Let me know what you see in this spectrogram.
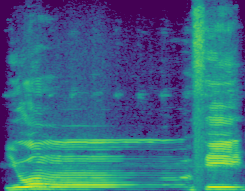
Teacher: Pas kita dengung, itu udah langsung ke huruf fa. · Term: ikhfa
